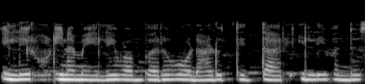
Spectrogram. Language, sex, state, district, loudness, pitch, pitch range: Kannada, female, Karnataka, Bidar, -15 LUFS, 220 Hz, 210-225 Hz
